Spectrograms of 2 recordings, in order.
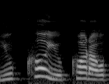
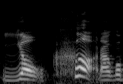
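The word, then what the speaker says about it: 游客: 많이들 뉴스에서는 유커라고 표현하는 경우가 있어요. 그렇죠? 그런데 정확한 표현은 병음을 쓰면 이렇게 쓰기 때문에 유커가 아니라 원래는 뭐예요? 여커라고 발음해야지 정확하다라는 거 참고하세요.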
